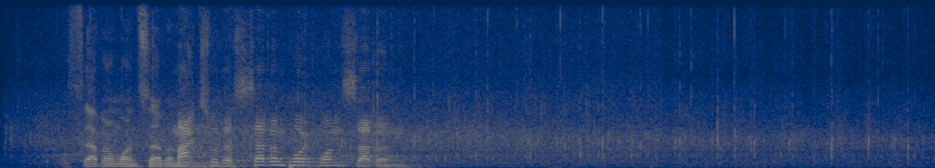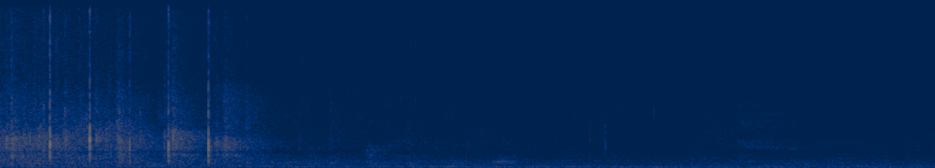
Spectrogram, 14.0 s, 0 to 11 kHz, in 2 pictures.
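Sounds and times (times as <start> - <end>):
audience applauding: 0.0 - 9.0.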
